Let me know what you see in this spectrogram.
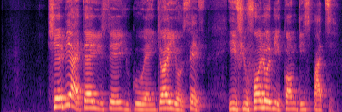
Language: Nigerian Pidgin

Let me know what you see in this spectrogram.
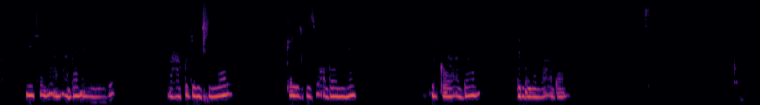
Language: Somali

